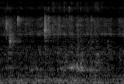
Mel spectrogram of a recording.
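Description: Water runs steadily from a sink tap during handwashing while hands are rinsed from the wrist down, a soft continuous splash with small spatters, faint and close.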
